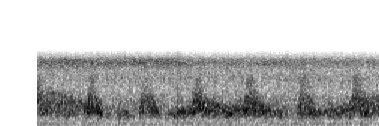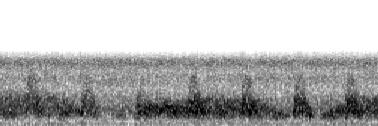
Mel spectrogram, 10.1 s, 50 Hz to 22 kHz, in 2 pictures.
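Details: Handheld fetal Doppler: rhythmic whooshing pulses over steady Doppler hiss, roughly 86 a minute.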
